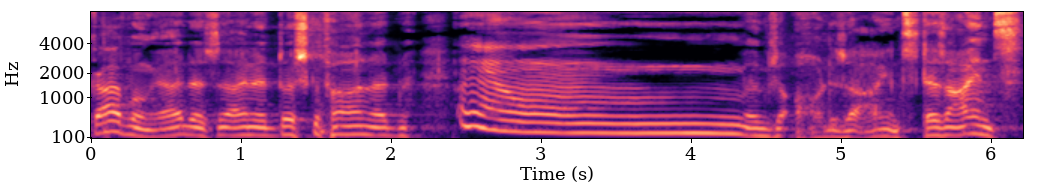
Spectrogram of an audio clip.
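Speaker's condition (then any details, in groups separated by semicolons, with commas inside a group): Parkinson's disease; slowed movements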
